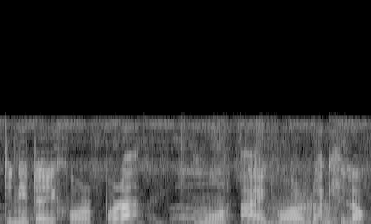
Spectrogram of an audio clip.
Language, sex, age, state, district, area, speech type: Assamese, male, 30-45, Assam, Sivasagar, rural, read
